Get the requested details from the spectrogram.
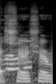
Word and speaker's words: Saoirse: Saoirse? Is that how you say it? – Saoirse Ronan.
